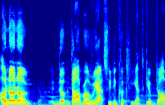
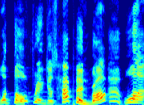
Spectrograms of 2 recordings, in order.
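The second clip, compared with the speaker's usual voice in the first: put-on shocked character voice; 11 semitones higher, 6 dB louder than usual. Voicing Dabura reacting to a failed technique: acting shocked as Dabura. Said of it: "He's so shocked".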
